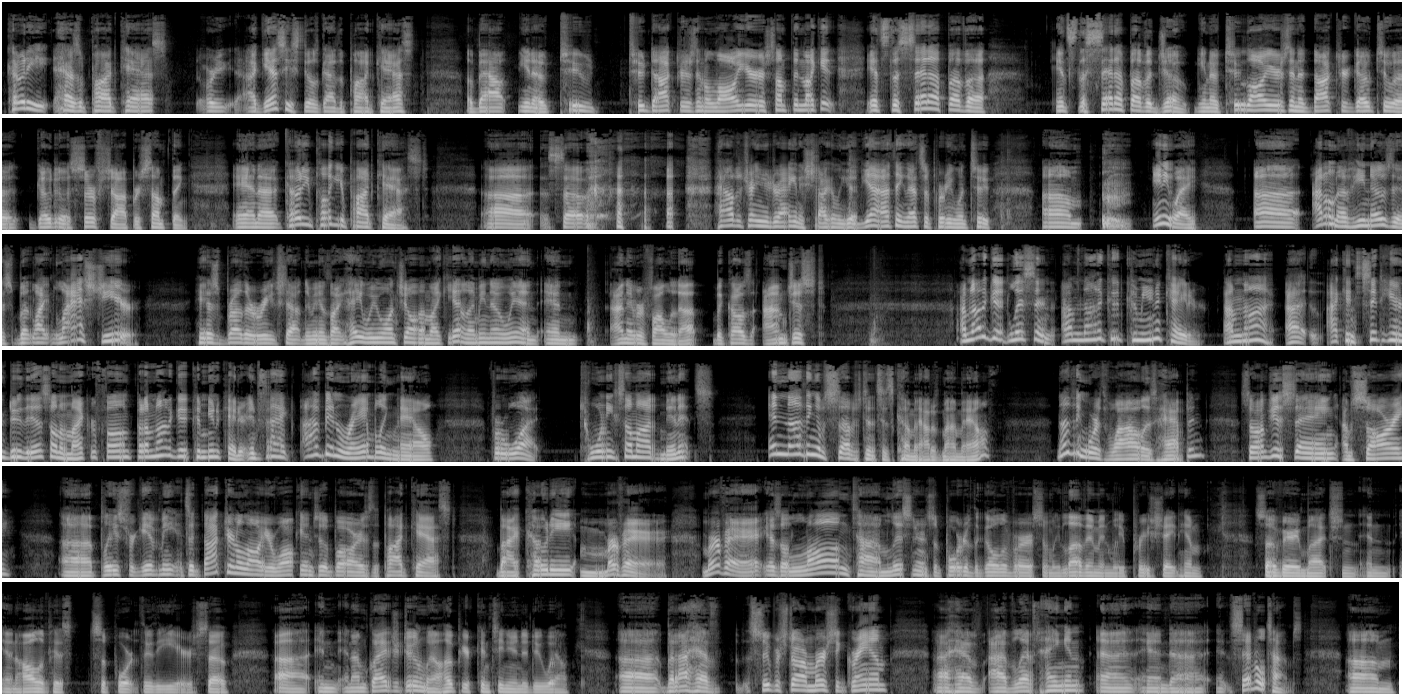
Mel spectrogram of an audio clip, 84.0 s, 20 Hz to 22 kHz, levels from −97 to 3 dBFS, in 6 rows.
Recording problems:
choppy; very; 8% of the speech affected

